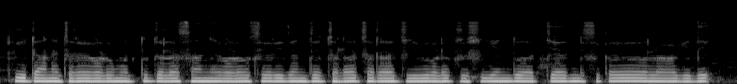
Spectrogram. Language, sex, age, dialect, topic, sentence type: Kannada, male, 36-40, Coastal/Dakshin, agriculture, statement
